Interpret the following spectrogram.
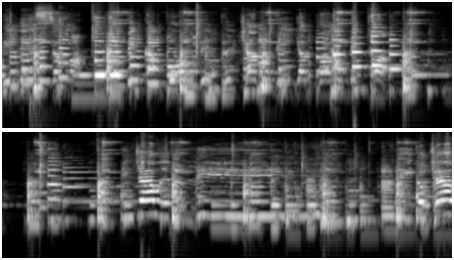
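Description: Acoustic guitar strumming a rhythmic chord pattern, with hand-drum percussion behind it; the playing drops out briefly about six seconds in, then resumes.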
